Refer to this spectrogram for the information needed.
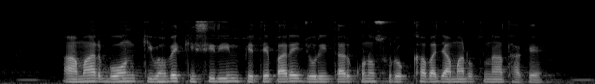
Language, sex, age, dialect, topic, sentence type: Bengali, male, 18-24, Jharkhandi, agriculture, statement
